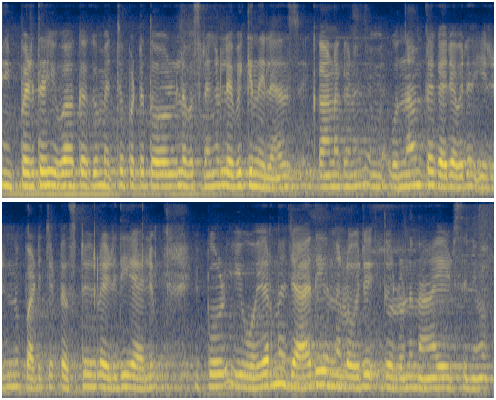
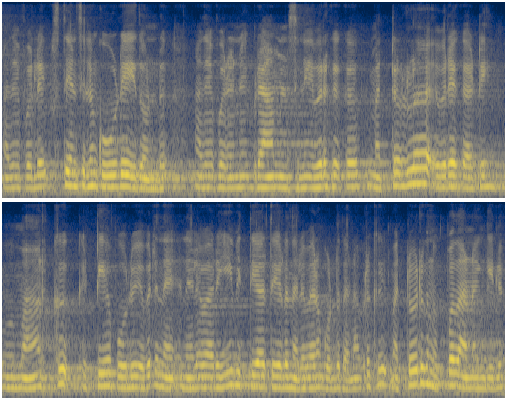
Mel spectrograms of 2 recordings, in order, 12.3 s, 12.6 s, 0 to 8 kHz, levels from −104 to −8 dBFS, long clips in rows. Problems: none marked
